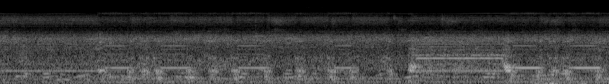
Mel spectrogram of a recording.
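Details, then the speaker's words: 48 x 20 inch 4-axis CNC router hisses steadily while thin stepper motor tones buzz and shift pitch as the axes move; the buzzing is from feed control that still needs tuning. "that little buzzing right there is just a little bit of feed control I'll have to tune it in"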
